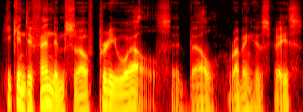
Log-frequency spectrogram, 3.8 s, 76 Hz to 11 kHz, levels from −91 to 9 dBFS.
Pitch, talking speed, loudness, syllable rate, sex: 85 Hz, 175 wpm, -21 LUFS, 4.4 syllables/s, male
